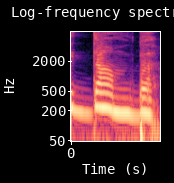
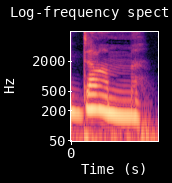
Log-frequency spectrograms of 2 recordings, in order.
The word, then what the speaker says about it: dumb: Number eight, it's not my favorite word, but I really want to talk to you guys about this word because many students make the mistake when they pronounce this word, which is D U M B. Many students say dumb, wrong. The B is actually silent in this case. So you say dumb, dumb Number nine, character.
